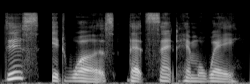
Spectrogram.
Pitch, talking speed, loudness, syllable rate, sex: 160 Hz, 170 wpm, -18 LUFS, 3.8 syllables/s, female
